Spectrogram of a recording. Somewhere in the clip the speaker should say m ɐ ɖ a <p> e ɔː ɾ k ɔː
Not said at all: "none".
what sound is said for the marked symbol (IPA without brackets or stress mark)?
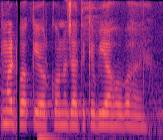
k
